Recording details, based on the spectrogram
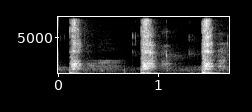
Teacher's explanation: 파 하면 그 떨림이 없죠? 이런 게 무성음이라는 거야.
